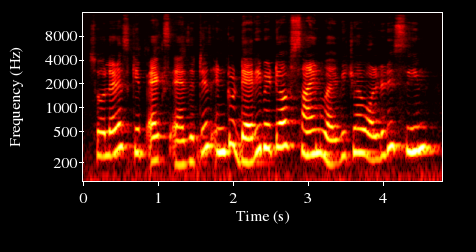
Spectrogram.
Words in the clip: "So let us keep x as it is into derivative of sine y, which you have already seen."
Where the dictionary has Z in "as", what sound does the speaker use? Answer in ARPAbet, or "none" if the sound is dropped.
Z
